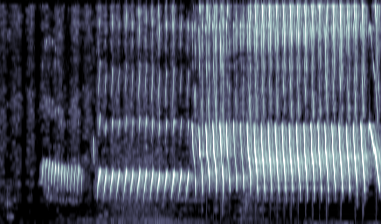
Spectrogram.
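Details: Learning canary rolling its song in reply to a model recording with cengkok mewah style: a short high trill, a pause, then a long rapid roll that climbs higher and grows louder.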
